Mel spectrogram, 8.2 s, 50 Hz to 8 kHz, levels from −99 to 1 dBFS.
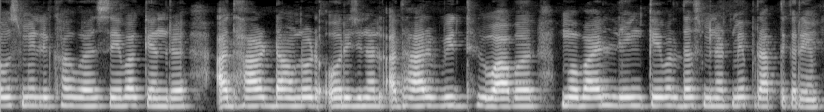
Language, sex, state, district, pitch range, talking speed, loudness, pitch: Hindi, female, Jharkhand, Palamu, 215-225 Hz, 140 wpm, -15 LUFS, 220 Hz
